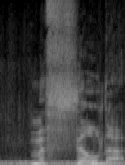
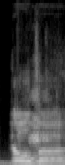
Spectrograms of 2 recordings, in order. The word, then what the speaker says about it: Matilda: Mathilda, actually. Matilda. It's not pronounced Matilda. Even with Matilda.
